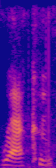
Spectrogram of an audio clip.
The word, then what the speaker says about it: raku: Oh, at least my pottery teacher called it raku firing, but I think it's spelled Raiku. Seems like it should be pronounced Reiku. I don't know. But she always pronounced it like raccoon with an N.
